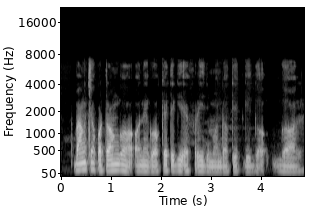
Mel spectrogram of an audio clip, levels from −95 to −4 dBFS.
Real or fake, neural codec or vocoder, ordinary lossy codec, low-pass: real; none; none; 7.2 kHz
